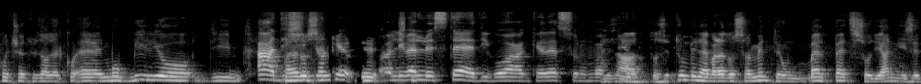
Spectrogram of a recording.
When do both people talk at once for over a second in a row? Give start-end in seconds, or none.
2.8-4.3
